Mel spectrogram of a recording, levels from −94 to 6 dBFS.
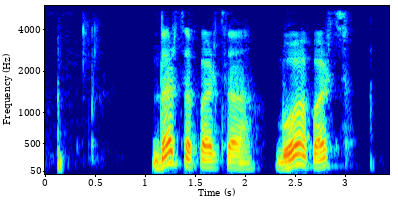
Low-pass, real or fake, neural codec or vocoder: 5.4 kHz; real; none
